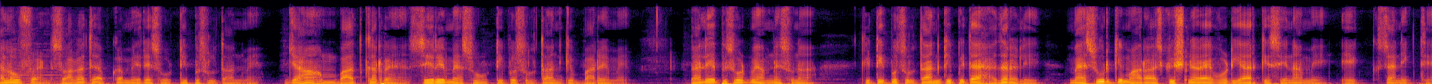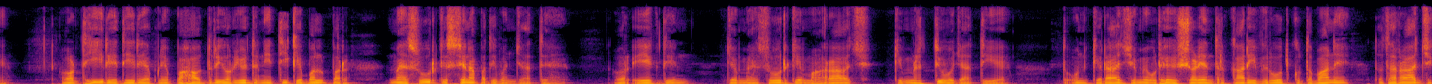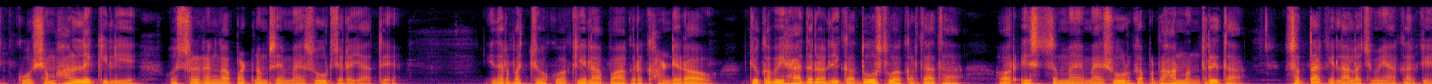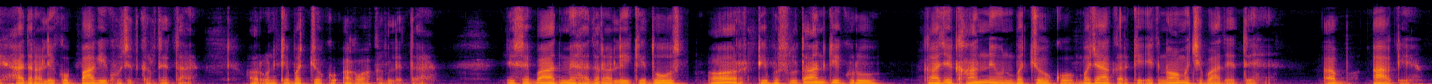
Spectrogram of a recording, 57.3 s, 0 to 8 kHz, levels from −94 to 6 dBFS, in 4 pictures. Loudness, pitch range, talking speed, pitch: -22 LUFS, 75-90 Hz, 180 wpm, 85 Hz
